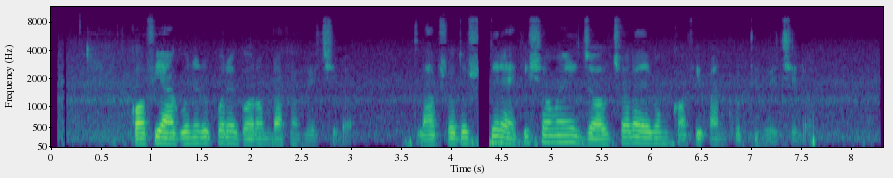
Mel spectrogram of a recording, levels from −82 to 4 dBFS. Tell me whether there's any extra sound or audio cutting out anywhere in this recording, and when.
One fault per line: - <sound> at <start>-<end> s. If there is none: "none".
- dropout at 4.3-4.4 s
